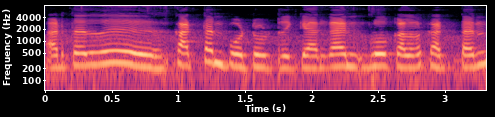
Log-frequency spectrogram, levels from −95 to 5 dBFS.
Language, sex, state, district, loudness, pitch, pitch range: Tamil, female, Tamil Nadu, Kanyakumari, -13 LUFS, 235 Hz, 220-250 Hz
